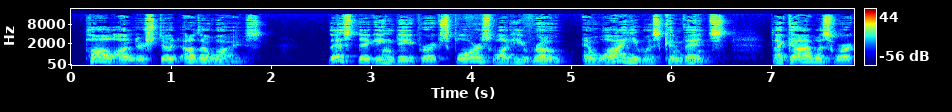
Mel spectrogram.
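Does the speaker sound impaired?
No.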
